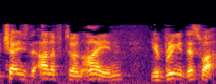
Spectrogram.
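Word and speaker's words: עין: Ayin is pronounced. Anybody who speaks Hebrew correctly, you can hear the ayin. It's one of the guttural letters. It's not a silent letter.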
